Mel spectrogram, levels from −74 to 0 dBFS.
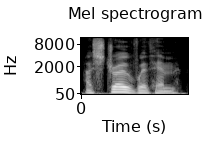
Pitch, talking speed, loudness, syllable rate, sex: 110 Hz, 225 wpm, -15 LUFS, 5.4 syllables/s, male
